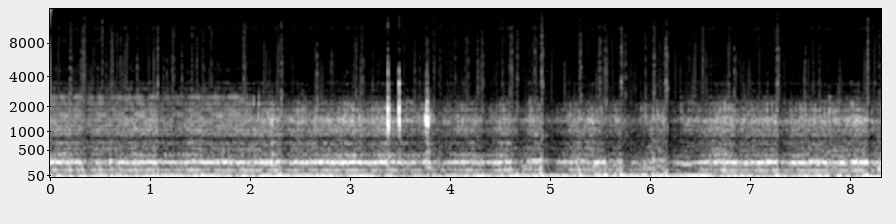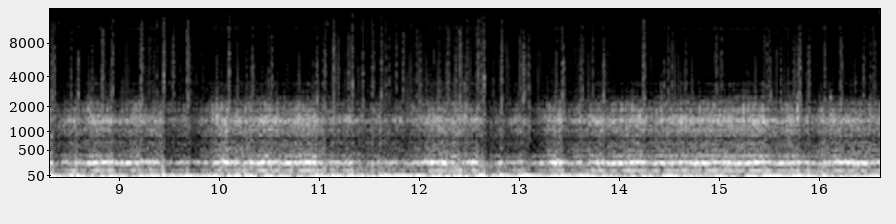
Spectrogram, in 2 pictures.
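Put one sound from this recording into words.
Bicycle tyres hum steadily on the pavement.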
